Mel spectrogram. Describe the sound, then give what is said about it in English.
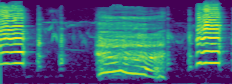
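A noisy chicken gives a few short, sharp clucks, then one longer, wavering squawk, and then more quick clucks. The calls are loud and clear, with no voices. “Look, it's a chicken.”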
